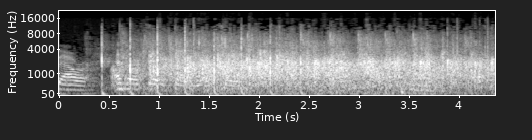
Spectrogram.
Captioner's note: audience applauds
